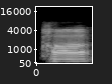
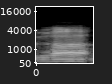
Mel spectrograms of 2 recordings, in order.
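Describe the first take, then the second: First: The ka sound is pressed out forcefully. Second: The ka sound is said softly and lightly. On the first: "அழுத்தி சொல்லக்கூடிய கா" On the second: "கொஞ்சம் லேசா சொல்லக்கூடிய கா"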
